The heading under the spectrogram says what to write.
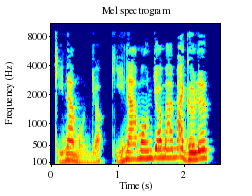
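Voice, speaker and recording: A man voicing a hot-tempered, bullying male mayor in an audiobook, barking and shouting. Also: a little high, lively intonation, pitched above the performer's own voice. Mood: furious. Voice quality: shouting, bossy.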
